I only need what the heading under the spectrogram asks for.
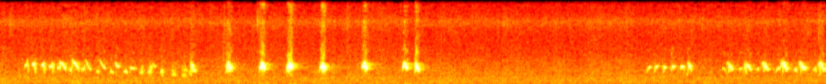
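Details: Sooty-headed bulbul in energetic, full song, used to prompt a reluctant bird to sing: rapid chattering bursts of bright chirps, then a few sharp separate notes, a pause, and another fast chirping run.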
